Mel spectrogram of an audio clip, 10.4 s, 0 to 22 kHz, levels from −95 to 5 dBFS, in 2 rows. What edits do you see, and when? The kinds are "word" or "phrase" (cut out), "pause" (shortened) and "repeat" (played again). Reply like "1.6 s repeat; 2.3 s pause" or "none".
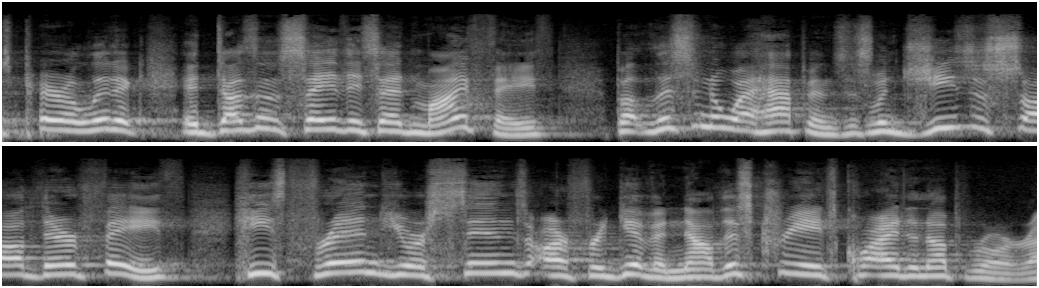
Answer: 1.8 s word; 4.3 s word; 6.6 s word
